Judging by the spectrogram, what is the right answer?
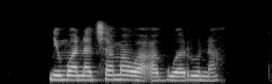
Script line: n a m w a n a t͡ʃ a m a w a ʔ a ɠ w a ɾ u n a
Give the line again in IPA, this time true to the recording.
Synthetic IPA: n i m w a n a t͡ʃ a m a w a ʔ a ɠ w a ɾ u n a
